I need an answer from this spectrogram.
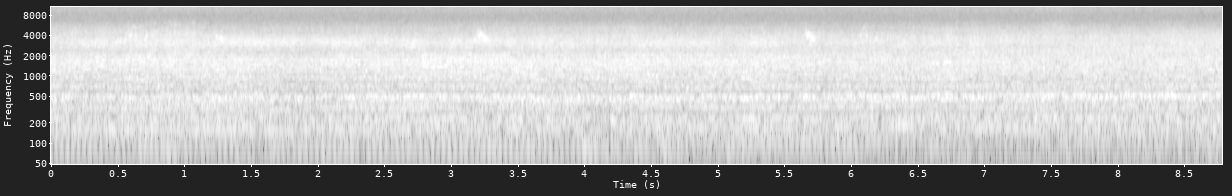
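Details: Steady, even droning hum from an exhausted old honey bee that reached the hive but could not enter after foraging. The tone stays level for the whole stretch, with a few faint high flickers.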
